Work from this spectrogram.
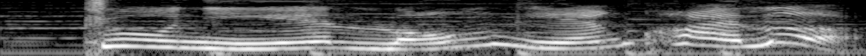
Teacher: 祝 fourth tone means wish. 你 third tone. 龙 second tone. 年 second tone. 快 fourth tone. 乐 fourth tone.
